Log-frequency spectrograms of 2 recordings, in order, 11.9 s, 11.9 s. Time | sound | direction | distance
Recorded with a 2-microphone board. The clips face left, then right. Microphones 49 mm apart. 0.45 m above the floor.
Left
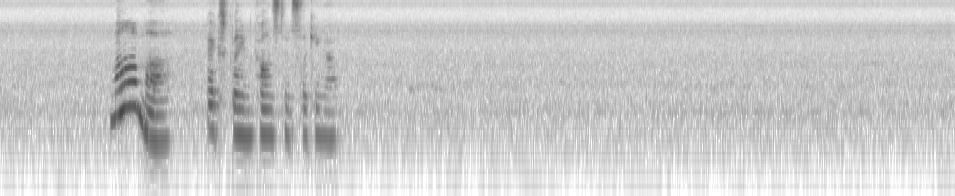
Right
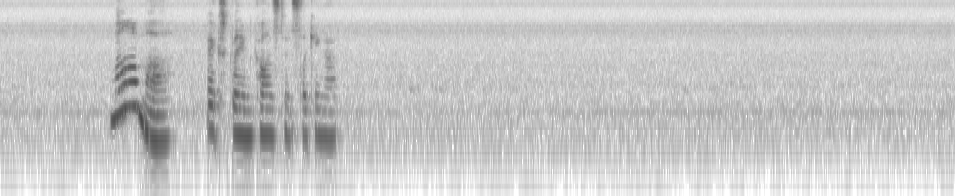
1.4 | a woman speaking | 25° left (ahead or behind) | 0.8 m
